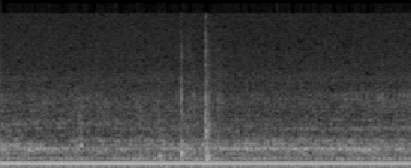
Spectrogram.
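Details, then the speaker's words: Kenmore top-loader washer tested after the cracked case was zip-tied and tightened: steady low hum at even pitch, no knocking or scraping, a couple of light clicks; spinning normally. "I'm gonna try it out plug it back in and hear it spin"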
